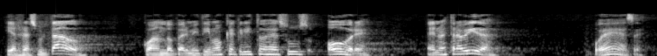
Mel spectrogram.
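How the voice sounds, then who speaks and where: Bright-voiced Puerto Rican man leading Bible study. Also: mid-range voice, expressive, a little slow. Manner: chatty, asks the group questions. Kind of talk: conversational Bible teaching. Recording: dull, echoey hall recording, faint hiss.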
